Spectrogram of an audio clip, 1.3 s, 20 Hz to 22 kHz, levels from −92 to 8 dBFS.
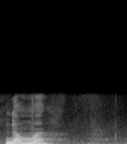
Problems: constant background noise, echo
